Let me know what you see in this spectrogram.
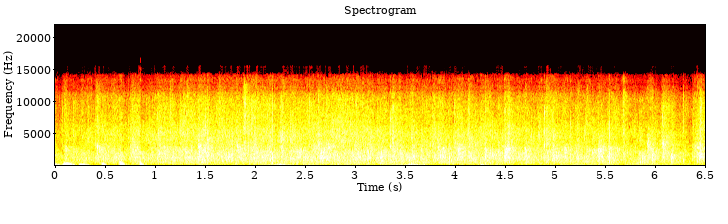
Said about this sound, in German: Ich würde mal bitten, dafür auch einen Applaus für die schönen Bilder.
